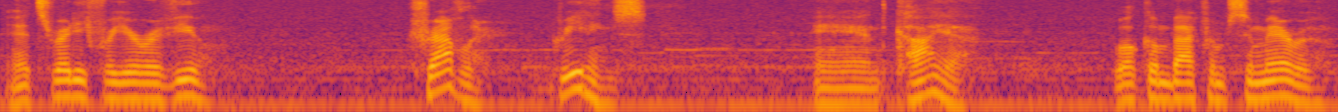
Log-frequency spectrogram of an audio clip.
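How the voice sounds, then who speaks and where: A man voicing a polite, scholarly young knight in a video game, formal and measured in his courtesy. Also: medium pitch, expressive, a little hiss or hum, natural voice. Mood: courteous.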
